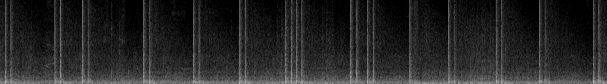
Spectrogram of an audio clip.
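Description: Aerial fireworks shells bursting overhead: sharp bangs at an irregular pace of about one to two a second, some coming in quick pairs.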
